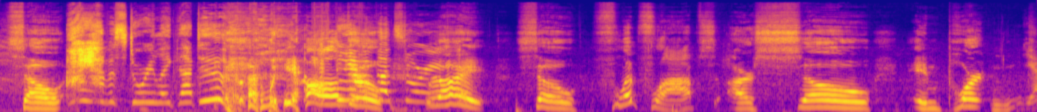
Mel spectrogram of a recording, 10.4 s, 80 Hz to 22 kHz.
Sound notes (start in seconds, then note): 0.6 laughs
